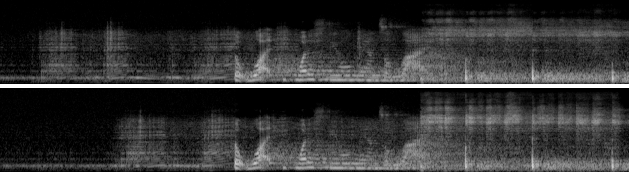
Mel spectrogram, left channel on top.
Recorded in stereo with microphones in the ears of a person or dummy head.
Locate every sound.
2.3 s a woman speaking: 35° right (ahead or behind), 0.7 m; by 4.4 s 10° left (ahead or behind), 3.5 m
4.2 s writing: 65° right (ahead or behind), 2.5 m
